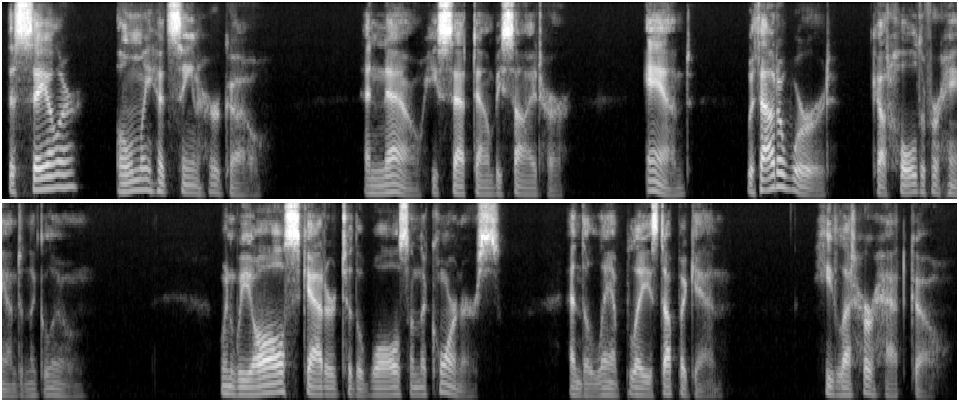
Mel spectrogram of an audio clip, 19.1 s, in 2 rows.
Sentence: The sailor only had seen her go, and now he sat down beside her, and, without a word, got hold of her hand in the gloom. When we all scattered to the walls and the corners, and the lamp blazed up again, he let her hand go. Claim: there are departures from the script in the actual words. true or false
true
